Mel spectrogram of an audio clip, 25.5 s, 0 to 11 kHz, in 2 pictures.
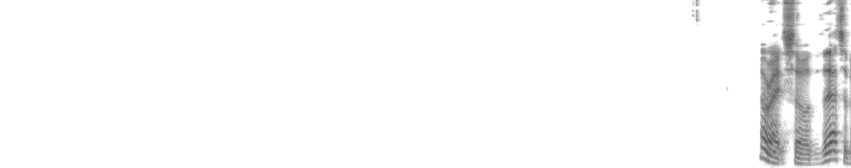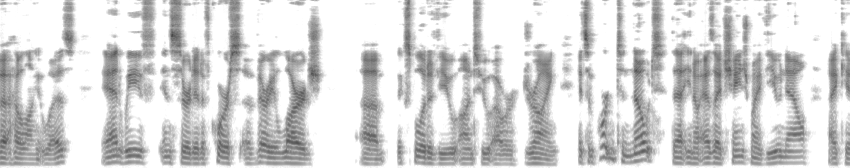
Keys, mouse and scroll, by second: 0.7 scroll up 2, 1.2 click, 2.3-3.3 drag, 3.9 click, 5.9 click, 7.7 click, 10.4 click, 14.8-16.2 scroll down 2, 17.7-19.2 scroll up 2, 19.2-20.7 scroll up 1, 20.9-21.7 scroll down 1, 22.3 click, 23.1 middle click, 23.3 right click, 24.1 click, 24.6 middle click.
